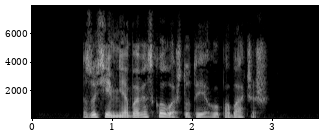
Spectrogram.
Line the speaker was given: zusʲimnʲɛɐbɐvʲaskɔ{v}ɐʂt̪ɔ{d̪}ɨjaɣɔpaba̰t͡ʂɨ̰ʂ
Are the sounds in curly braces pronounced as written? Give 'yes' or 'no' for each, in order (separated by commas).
yes, no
